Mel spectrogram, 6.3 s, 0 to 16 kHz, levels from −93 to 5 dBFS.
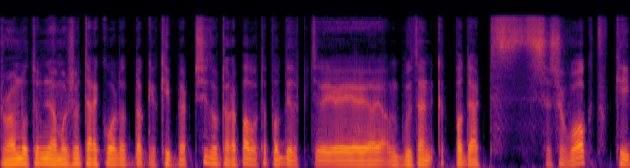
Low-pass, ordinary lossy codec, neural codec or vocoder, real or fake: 10.8 kHz; AAC, 64 kbps; codec, 16 kHz in and 24 kHz out, 0.4 kbps, LongCat-Audio-Codec, four codebook decoder; fake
